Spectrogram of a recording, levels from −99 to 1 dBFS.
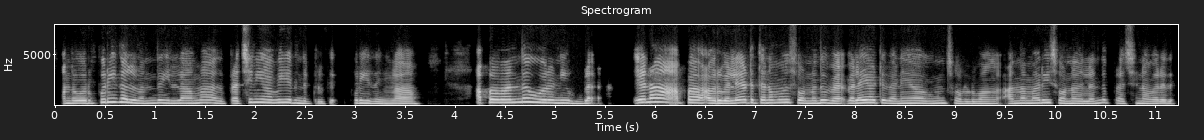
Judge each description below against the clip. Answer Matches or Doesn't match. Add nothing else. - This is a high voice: Matches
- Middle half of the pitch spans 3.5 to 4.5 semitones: Matches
